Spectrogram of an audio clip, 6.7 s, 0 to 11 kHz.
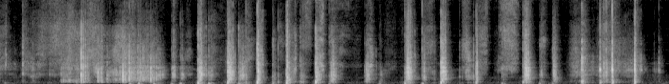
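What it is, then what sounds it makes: Cardboard sweet tube. A hollow cardboard Smarties tube with a blue plastic cap is held near the mic and tapped with fingertips and nails. It opens with a rising, rustling swell, then breaks into a rapid, uneven run of short, dry, clicky taps. The taps carry a bright tone centred near 2 kHz, with almost no low end.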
